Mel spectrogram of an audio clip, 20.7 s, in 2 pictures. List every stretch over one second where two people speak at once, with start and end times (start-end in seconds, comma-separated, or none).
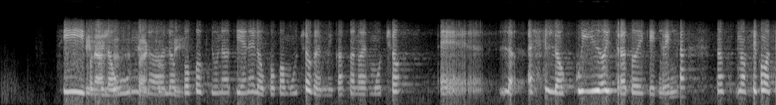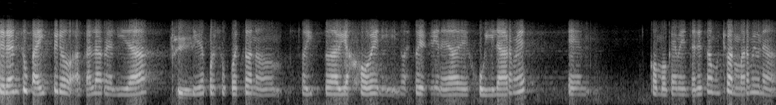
1.1-2.5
